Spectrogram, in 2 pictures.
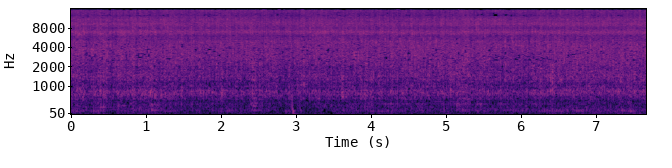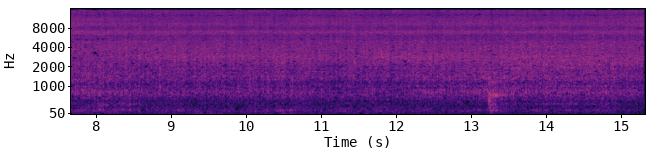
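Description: Stuffed brinjals and onion-tomato masala sizzling in hot oil in a kadhai: a steady hiss, with a light knock near the end.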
